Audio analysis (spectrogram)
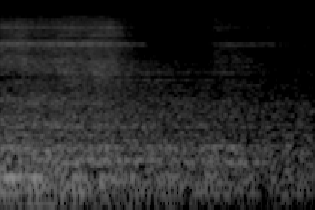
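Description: A train rumbles past in a steady, broad wash of noise, fairly faint and easing slightly toward the end, with no voices over it.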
